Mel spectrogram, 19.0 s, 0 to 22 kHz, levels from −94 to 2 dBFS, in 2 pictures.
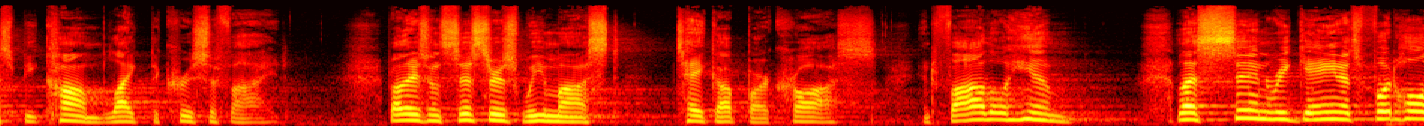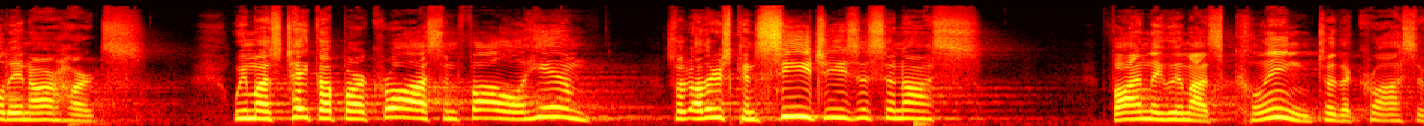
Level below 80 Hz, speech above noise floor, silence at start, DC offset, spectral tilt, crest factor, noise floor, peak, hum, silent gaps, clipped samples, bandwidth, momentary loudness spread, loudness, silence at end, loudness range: -60 dBFS; 42 dB; 0 s; under 0.1%; -3 dB/octave; 20 dB; -61 dBFS; 0 dBFS; none; none; under 0.1%; 18 kHz; 14 LU; -19 LUFS; 0 s; 7 LU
